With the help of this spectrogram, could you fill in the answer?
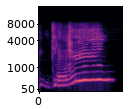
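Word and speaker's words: Gueye: Or as I like to say, Gay. Weird way to say it, but it is how tell how you say it's gay. Saying his name is gay.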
